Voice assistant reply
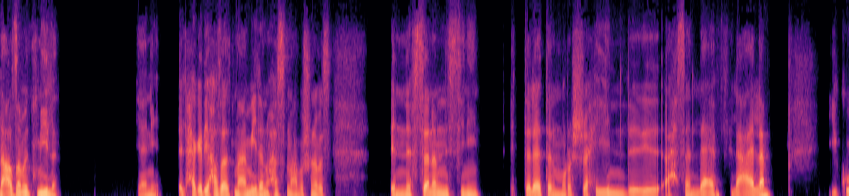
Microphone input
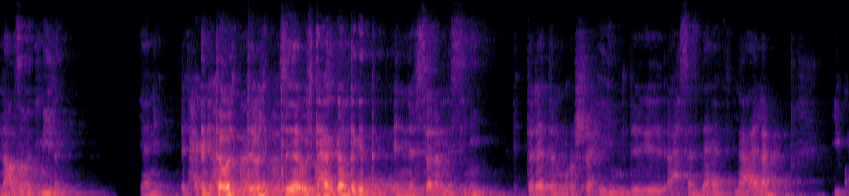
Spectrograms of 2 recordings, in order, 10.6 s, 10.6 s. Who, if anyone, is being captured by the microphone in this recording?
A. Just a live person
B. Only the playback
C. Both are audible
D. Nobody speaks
C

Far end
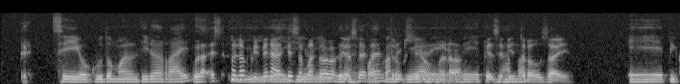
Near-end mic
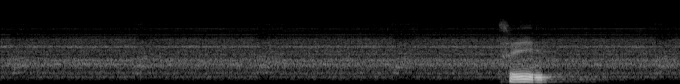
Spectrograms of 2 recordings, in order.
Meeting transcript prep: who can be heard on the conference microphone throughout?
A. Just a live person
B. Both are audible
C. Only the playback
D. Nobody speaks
A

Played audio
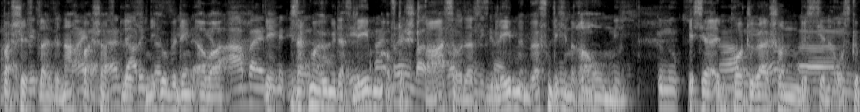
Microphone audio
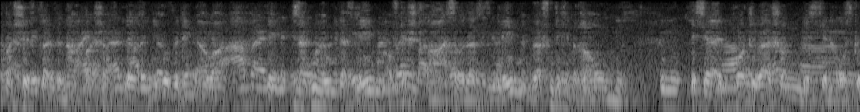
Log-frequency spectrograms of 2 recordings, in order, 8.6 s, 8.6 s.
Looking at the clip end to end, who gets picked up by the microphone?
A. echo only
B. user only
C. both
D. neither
A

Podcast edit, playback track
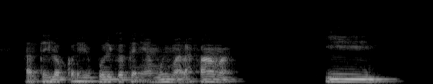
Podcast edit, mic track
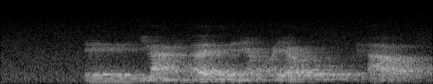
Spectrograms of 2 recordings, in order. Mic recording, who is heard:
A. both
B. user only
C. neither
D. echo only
B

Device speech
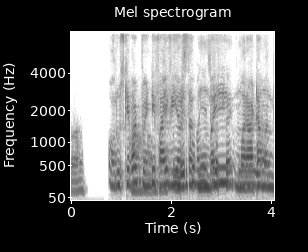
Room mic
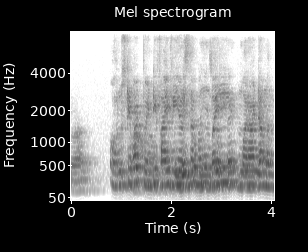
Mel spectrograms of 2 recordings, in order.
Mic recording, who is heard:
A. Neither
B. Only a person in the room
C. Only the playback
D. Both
C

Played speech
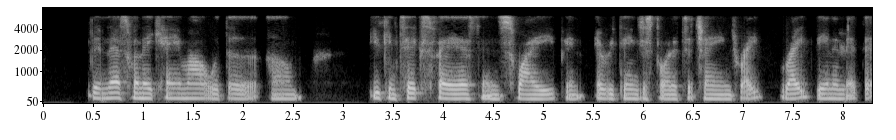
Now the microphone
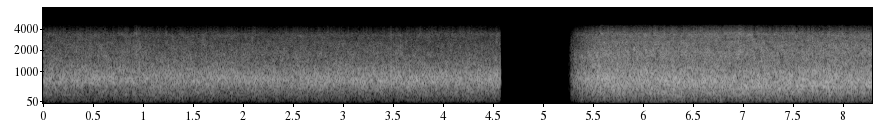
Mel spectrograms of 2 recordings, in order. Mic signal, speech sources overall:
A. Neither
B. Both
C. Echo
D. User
A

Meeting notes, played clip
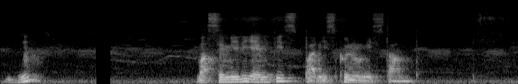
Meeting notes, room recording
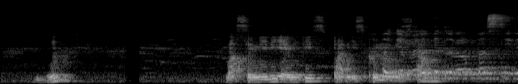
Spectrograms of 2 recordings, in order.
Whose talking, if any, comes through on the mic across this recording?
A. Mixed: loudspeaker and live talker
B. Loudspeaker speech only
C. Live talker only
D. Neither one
A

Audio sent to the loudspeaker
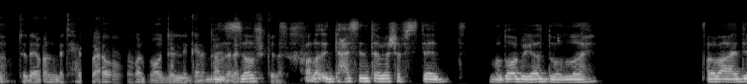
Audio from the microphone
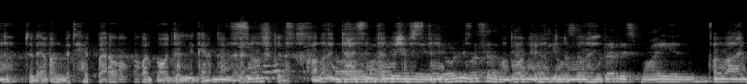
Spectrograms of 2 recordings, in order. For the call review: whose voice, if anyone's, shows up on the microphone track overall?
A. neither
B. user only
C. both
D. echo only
C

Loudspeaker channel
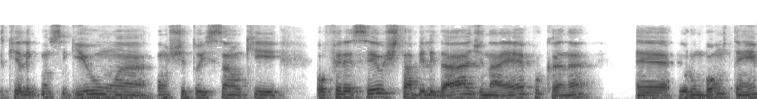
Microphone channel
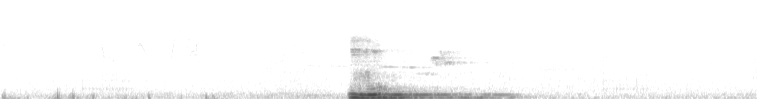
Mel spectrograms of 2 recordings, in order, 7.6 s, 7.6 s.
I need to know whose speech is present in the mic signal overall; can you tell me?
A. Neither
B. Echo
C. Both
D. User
D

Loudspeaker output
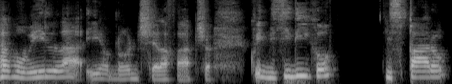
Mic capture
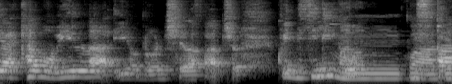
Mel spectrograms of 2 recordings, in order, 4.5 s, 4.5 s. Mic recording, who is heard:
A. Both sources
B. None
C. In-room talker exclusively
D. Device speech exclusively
A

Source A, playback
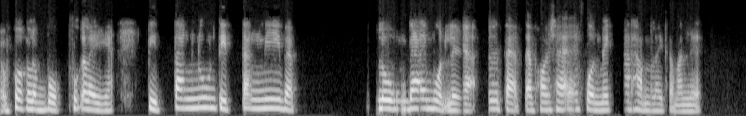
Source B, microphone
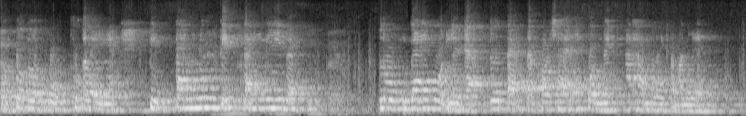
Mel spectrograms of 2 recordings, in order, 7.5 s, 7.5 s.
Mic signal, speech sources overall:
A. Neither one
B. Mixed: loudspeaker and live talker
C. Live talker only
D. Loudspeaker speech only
B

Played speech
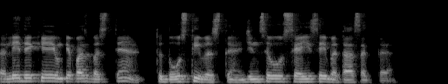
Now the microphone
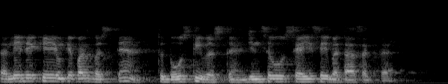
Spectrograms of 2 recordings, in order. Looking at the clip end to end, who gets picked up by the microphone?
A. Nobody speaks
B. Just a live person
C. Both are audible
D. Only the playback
D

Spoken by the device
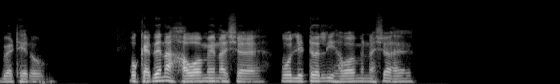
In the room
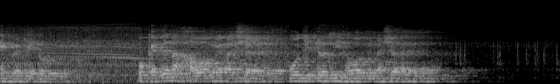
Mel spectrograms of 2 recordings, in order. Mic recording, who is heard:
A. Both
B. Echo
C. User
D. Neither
B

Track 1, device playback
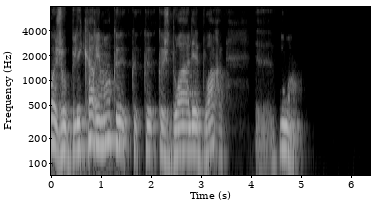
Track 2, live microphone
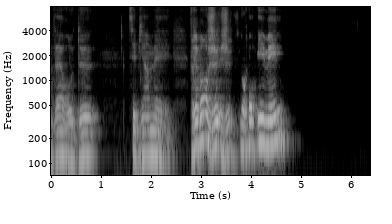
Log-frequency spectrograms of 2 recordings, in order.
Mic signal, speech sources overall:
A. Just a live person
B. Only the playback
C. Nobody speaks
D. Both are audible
A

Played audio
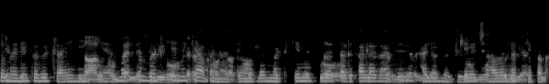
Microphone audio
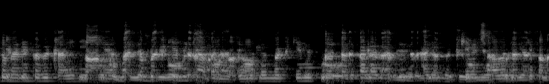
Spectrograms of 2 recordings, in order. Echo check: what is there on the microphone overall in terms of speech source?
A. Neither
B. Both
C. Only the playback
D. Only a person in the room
C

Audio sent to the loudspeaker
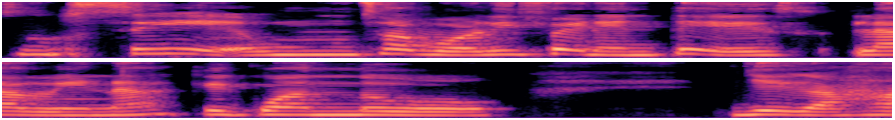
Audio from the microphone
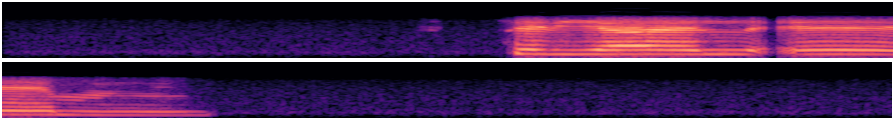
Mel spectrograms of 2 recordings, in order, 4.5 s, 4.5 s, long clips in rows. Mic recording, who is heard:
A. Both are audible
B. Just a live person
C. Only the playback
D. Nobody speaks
B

